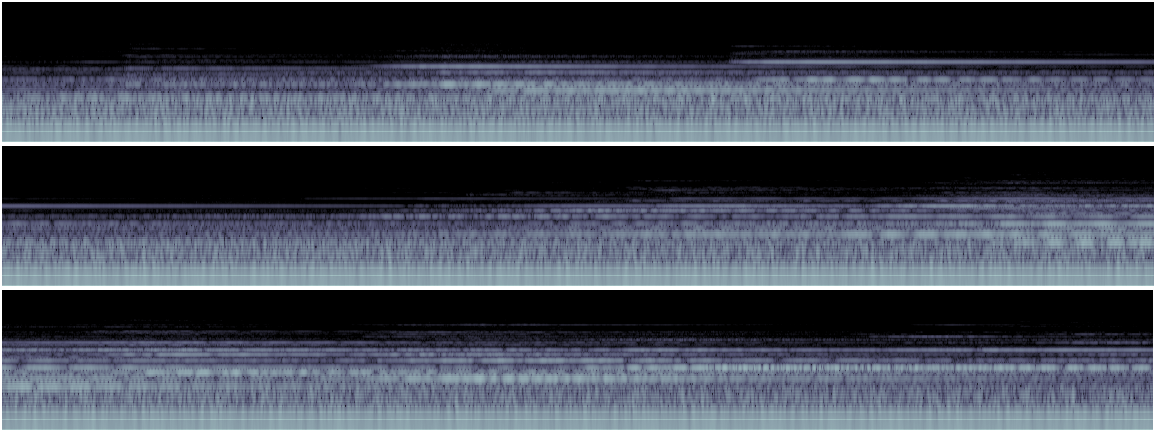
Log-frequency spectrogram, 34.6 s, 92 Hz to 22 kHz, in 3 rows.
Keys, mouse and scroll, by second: 0.0 shift+middle click, 0.5 shift+middle click, 1.4 middle click, 1.9-2.3 scroll up 4, 2.3 shift+middle click, 3.9 click, 7.5-9.2 scroll down 5, 9.2-9.9 scroll down 3, 10.8 ctrl+z, 11.5 ctrl+z, 13.2 shift+click, 13.8 shift+click, 15.0 s, 18.5 middle click, 19.8-20.6 scroll up 2, 20.6 middle click, 20.6 scroll up 1, 21.2 shift+middle click, 23.0 s, 27.9 middle click, 30.0 click, 30.9 click, 31.2-31.7 scroll down 3, 31.6 middle click, 33.8 scroll down 1, 34.2 shift+middle click.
